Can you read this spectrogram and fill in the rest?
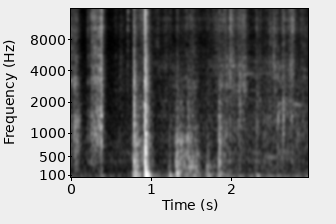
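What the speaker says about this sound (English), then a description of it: "I'm going to cut it in half." Scissors snipping through a paper ribbon to cut it in half, a few short crisp cuts and rustles close up, with no talk.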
